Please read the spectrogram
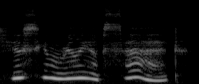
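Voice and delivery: gentle, very quiet, very soft tone. Showing how one might answer a fuming kid: gentle voice. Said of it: "in your gentle".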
